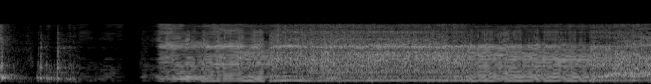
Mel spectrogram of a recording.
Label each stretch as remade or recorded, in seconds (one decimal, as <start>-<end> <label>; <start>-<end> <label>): 0.0-0.8 recorded; 0.8-2.7 remade; 2.7-4.7 recorded; 4.7-5.9 remade; 5.9-6.5 recorded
